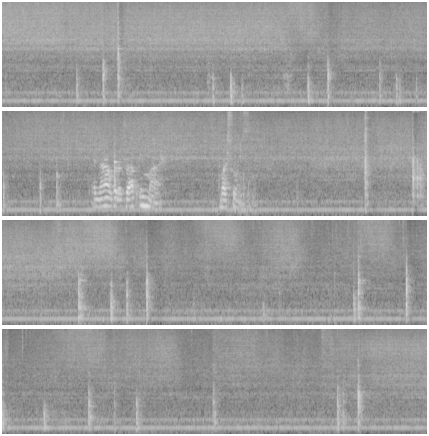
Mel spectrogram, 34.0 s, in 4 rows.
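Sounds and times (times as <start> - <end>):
mushrooms sizzling in a pan: 0.0 - 34.0
wooden spoon knocking a pan: 32.2 - 32.8.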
